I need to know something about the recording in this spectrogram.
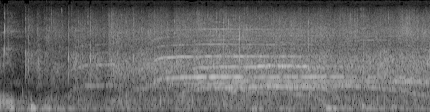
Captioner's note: attendees applauding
